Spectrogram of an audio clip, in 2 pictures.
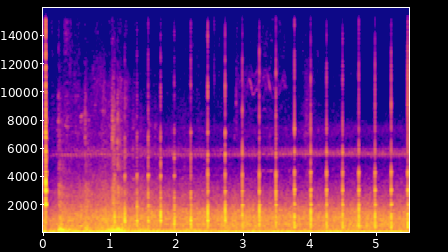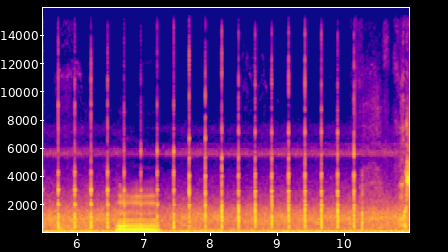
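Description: Drumsticks tapping a rubber drum practice pad in an even run of strokes, over a low steady hum of road traffic. A short vocal sound about two-thirds of the way through is louder than the strokes.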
